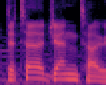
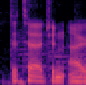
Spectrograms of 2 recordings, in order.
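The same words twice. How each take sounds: First: It sounds like a Mediterranean place name. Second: It sounds like English 'detergent' with O added. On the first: The speaker calls it right. "sounds more like a town in sort of the Med somewhere" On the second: The speaker calls it wrong. "the word detergent, but with the O at the end. Detergent-O doesn't sound right"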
